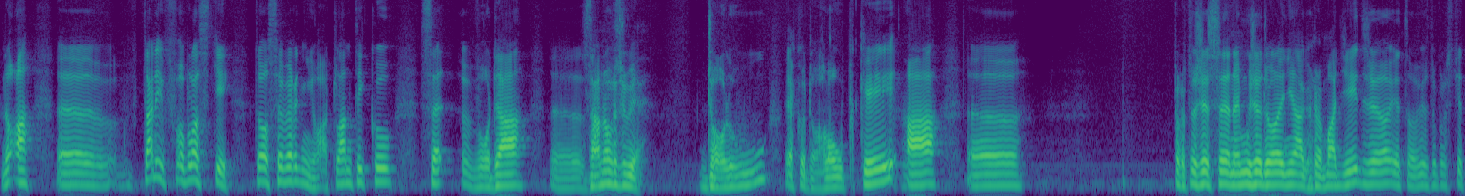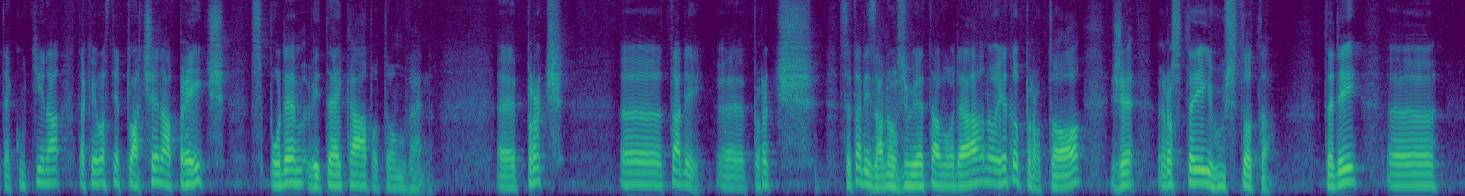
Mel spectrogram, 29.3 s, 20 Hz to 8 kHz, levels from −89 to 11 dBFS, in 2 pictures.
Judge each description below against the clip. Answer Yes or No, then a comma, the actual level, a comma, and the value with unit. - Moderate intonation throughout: Yes, average, 3.3 semitones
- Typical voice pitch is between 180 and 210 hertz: No, low, 135 Hz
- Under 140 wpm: Yes, average, 130 wpm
